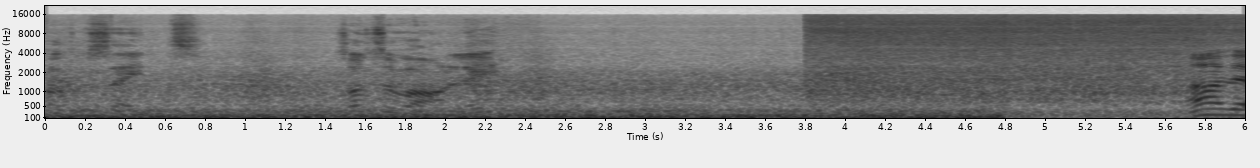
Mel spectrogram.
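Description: Steady low engine and road rumble inside a moving vehicle's cabin, with faint voices over it. About five seconds in the rumble stops abruptly, leaving a quieter outdoor hiss.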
